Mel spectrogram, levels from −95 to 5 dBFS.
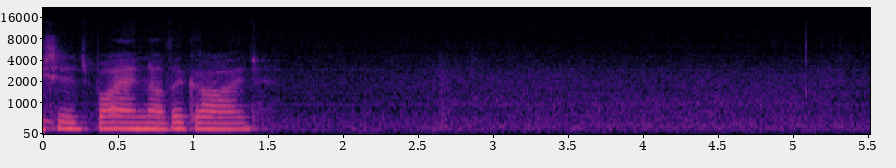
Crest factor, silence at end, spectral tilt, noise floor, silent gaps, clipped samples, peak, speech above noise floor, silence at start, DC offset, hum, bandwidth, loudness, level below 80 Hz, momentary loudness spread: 20 dB; 0.2 s; -7 dB/octave; -64 dBFS; none; under 0.1%; -22 dBFS; 28 dB; 0 s; under 0.1%; none; 14.5 kHz; -37 LUFS; -82 dBFS; 26 LU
